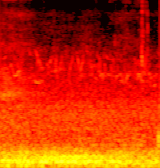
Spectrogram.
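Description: A steady low rumble of outdoor background noise, with no sudden events.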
